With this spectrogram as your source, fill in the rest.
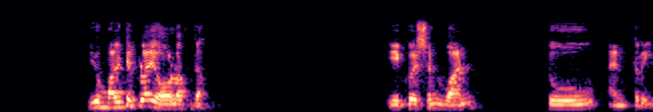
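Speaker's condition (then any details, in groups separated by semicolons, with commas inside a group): No condition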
